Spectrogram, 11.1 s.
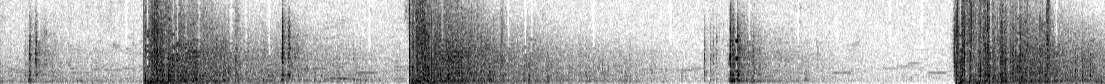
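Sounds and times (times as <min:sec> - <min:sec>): rolling echo: 0:00.0 - 0:11.0
firework shells bursting: 0:01.4 - 0:08.4.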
